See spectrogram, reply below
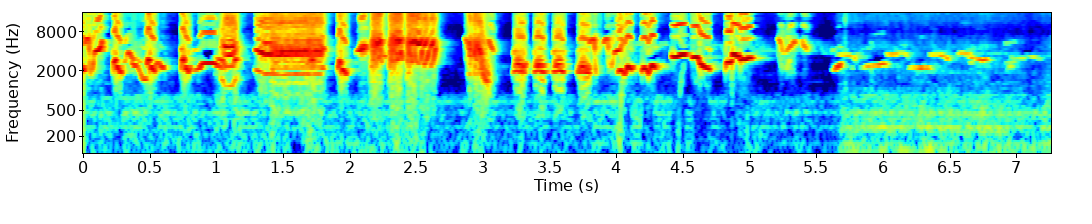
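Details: Oriental magpie-robin "ngeplong" morning song for prompting silent magpie-robins: harsh, raspy bursts mixed with fast twittering and whistled notes, then softer scattered whistles over a low background hum.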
